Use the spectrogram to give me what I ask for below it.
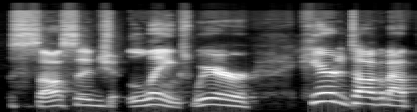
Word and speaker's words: SASG Links: Yes, it is pronounced Sausage Links.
